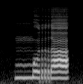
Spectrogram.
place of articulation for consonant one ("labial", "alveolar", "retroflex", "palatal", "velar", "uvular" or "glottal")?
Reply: labial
